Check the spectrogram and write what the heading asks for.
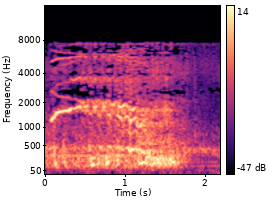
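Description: Horse whinnying once, a radio-drama sound effect: the call rises quickly, wavers, then falls away over about a second and a half.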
